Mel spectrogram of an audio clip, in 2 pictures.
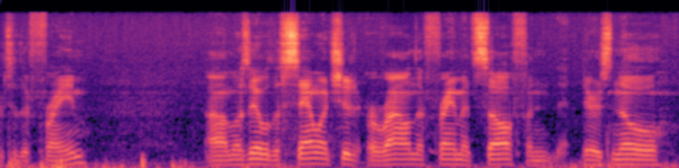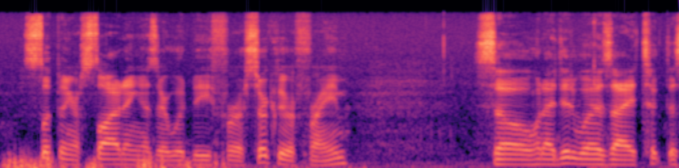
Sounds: Speech

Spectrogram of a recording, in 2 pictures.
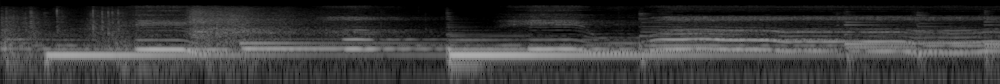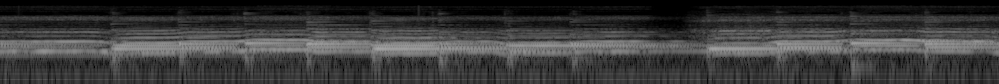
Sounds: Lullaby, Music

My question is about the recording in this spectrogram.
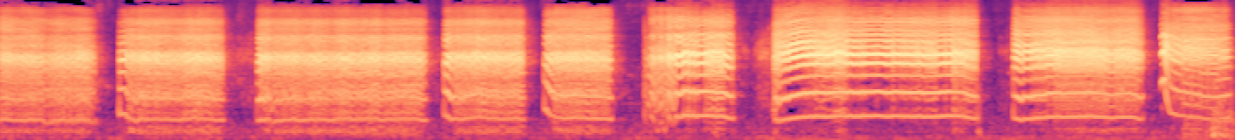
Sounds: otter growling

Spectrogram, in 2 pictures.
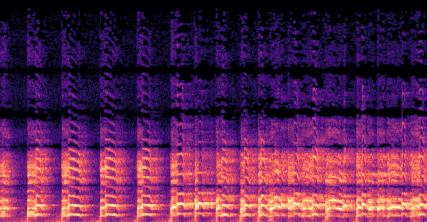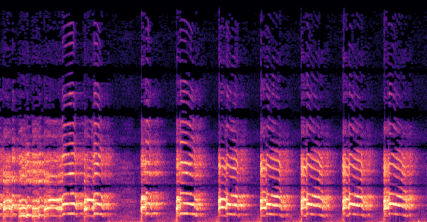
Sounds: Honk, Fowl, Goose

